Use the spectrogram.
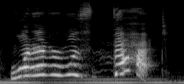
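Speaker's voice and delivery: high, slow, startled badger; high surprised badger voice; startled cry. A narrator's reading. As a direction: jump at the sudden thud. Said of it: "he cried".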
